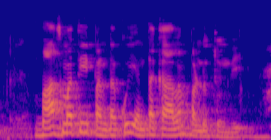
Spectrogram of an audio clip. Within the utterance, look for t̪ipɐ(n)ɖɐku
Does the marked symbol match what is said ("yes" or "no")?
no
